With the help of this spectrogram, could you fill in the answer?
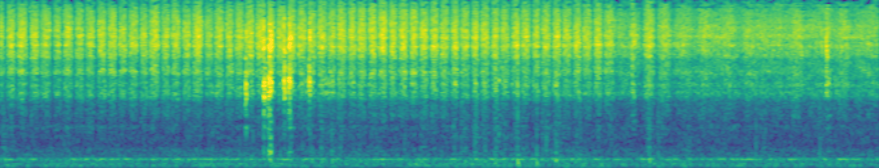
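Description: Long green acrylic nails scratch and rub rapidly across the front of a flat printed paperboard chocolate box held upright, with faint gum chewing possibly layered in. The sound is a soft, steady, bright papery scratching in quick repeated strokes over a faint low hum. A few sharper, louder scrapes stand out near the three-second mark and again near the end.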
